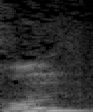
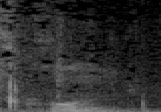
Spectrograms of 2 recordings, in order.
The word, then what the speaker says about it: Köln: It's pronounced Köln, but I can never say it right because it's, like, a weird sound, but it's Köln.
